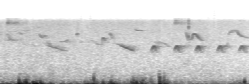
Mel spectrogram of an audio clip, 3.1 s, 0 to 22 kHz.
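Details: Bald eagle at a nest on the Little Miami National Wild and Scenic River, southwest Ohio, at 07:02 on 26 April 2024: short high piping notes, each repeated about every quarter second, mixed with sliding chirps from other birds and low knocks.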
